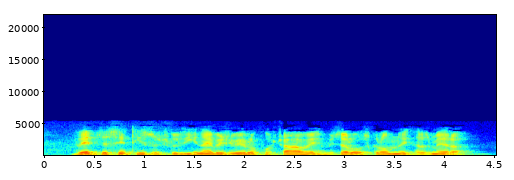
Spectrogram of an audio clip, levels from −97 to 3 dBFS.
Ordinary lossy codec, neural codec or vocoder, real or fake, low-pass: MP3, 32 kbps; none; real; 5.4 kHz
